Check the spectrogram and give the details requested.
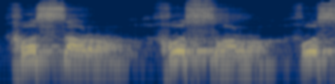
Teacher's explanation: rnya wajib tebal karena sebelumnya sukun sebelumnya dammah. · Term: tafkhim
